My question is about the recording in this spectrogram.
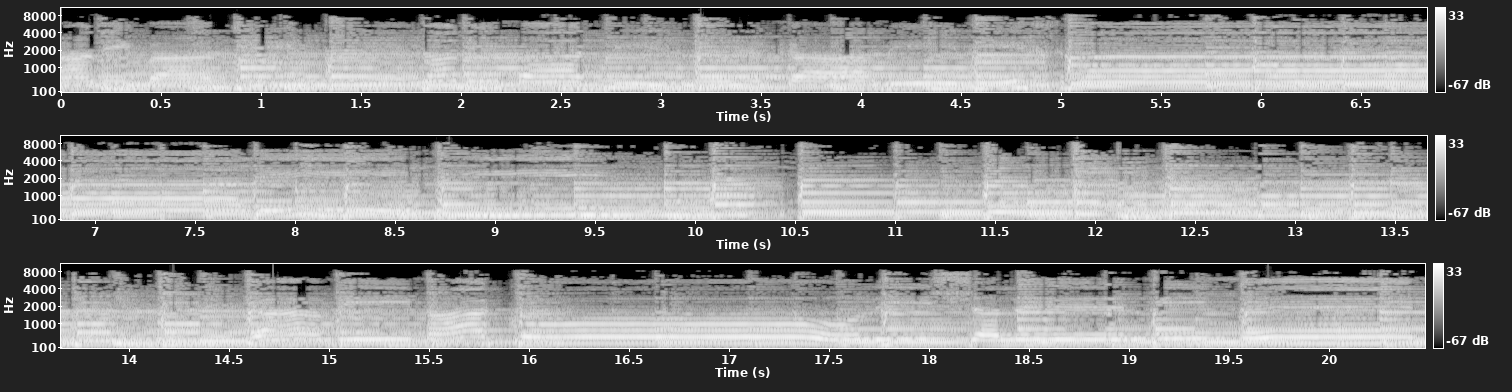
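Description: Acoustic guitar strumming and picking under a sung melody, a niggun, with sustained notes that slide and waver in pitch.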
